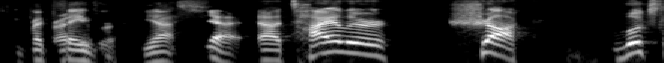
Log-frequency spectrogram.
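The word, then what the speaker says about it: Shough: The story here has been Shuck, not Suck.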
